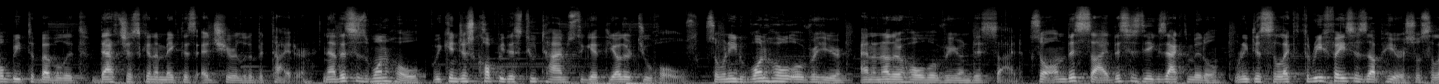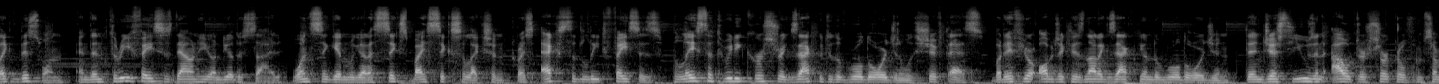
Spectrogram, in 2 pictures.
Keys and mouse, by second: 0.9 ctrl+z, 1.2 ctrl+b, 3.1 Tab, 3.8-4.2 middle drag, 6.8-7.1 drag, 7.1 3, 7.4 a, 7.5 a, 7.6 b, 8.7 a, 8.8 b, 9.9 shift+middle drag, 10.3 alt+2, 11.5 shift+middle drag, 14.4 3, 14.6 click, 15.7 ctrl+shift+click, 19.0 shift+click, 19.1 shift+middle drag, 19.4 x, 21.0 Tab, 21.5 shift+s, 24.2 Tab, 24.5 g, 27.0 Tab, 27.0 middle click, 27.7 1, 28.1 alt+click.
